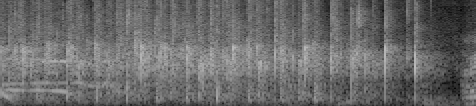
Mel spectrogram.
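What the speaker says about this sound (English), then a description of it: "Give them a huge round of applause" An audience gives a warm round of applause to student players at an improv show, dense clapping filling the room for several seconds before tapering off near the end.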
